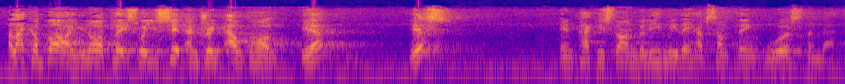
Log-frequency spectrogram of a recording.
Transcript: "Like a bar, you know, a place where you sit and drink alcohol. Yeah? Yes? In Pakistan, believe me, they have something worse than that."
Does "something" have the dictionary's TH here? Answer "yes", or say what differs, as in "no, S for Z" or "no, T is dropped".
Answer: yes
